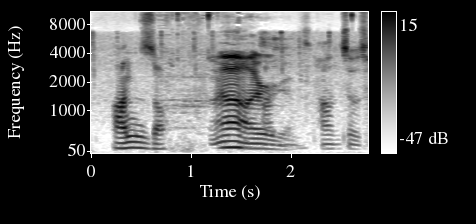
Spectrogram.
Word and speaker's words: Hanzo: His name, how do you pronounce it? What name? The Japanese guy with the bow, what's his name? Hanzo.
